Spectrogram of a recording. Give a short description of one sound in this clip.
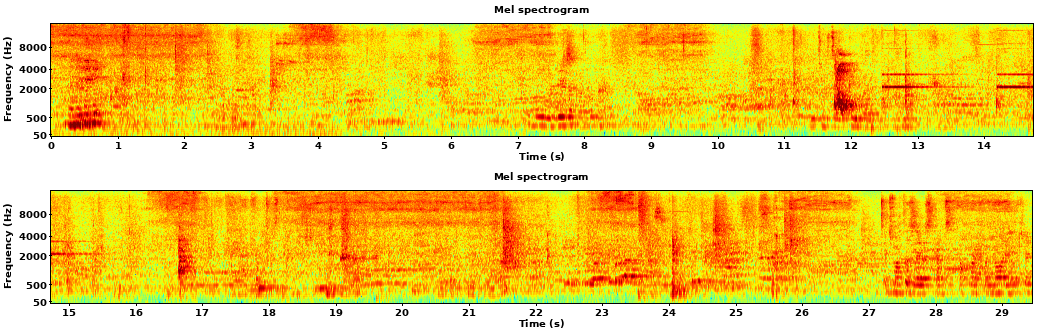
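Children talk and chatter excitedly nearby.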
